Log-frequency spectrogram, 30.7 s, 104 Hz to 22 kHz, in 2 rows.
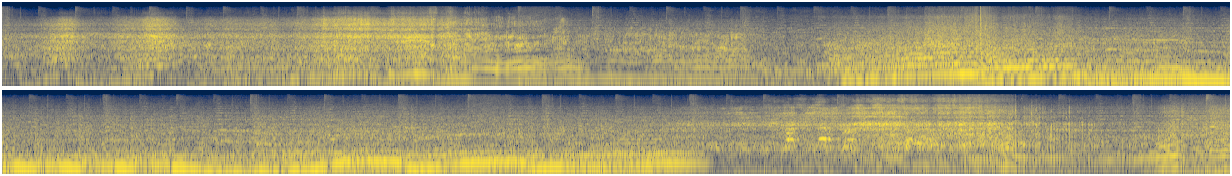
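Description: Hyundai i20 R5 rally car's 1.6-litre turbocharged four-cylinder engine driven flat out on a stage, its note climbing and dropping with each gear change and braking. This is heard from inside the cabin and is loudest in the middle. Near the start and end come bursts of rushing tyre and gravel noise as the car passes.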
